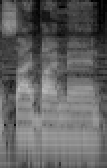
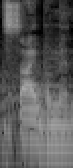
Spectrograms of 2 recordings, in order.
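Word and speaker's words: Saibaman: different arcs like the side by man all that stuff and yes that's how it's actually supposed to be pronounce it's not Cybermen that doesn't make any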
